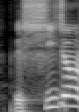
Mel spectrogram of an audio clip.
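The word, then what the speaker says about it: Caesar: 매력적인 남자가 바로 이 카이사르 해요 이 카이사르를 이탈리아를 케 쓰고 여러분도 이거를 0 빠름 한번 그러니까 영어식 발음을 드려야 어떻게 되죠 시저 라고 하죠 4 이것이 전부 다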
